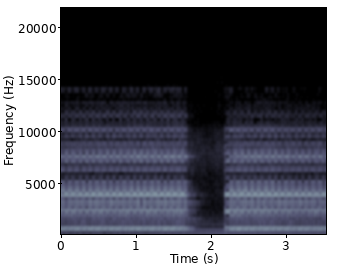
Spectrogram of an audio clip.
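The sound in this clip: A telephone rings with a steady, loud electronic tone in long bursts, broken by one brief pause partway through, with no voices.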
